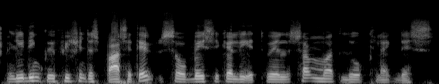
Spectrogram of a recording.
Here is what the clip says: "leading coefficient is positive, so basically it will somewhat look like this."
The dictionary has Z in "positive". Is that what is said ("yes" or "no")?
no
